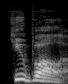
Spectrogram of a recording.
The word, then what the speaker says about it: Q-Ballah: my real name cue ball is my nickname cubala okay there you go Cuba Cube for Quebec not related all right Quebec well welcome uh cubala thank you very much what what's the Hat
